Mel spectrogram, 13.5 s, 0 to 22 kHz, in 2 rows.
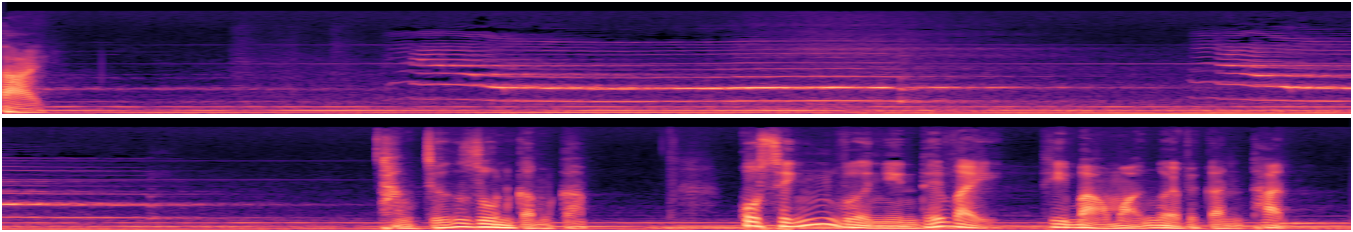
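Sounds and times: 
low steady hum: 0:00.0 - 0:13.4
cat meowing: 0:01.9 - 0:05.0, 0:05.9 - 0:07.8
speech: 0:08.9 - 0:09.8, 0:10.4 - 0:13.4.

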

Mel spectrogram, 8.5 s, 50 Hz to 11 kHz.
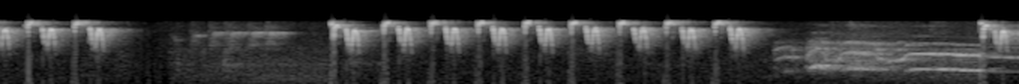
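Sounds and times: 
Bar-winged prinia singing sharp descending high notes: 0:00.0 - 0:01.2, 0:02.0 - 0:06.5, 0:08.2 - 0:08.4.

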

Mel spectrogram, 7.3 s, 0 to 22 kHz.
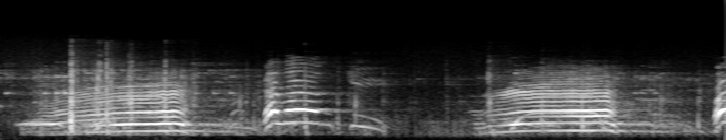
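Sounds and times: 
herd of cows mooing while lining up in a row: 0:00.2 - 0:02.6, 0:04.8 - 0:07.1.

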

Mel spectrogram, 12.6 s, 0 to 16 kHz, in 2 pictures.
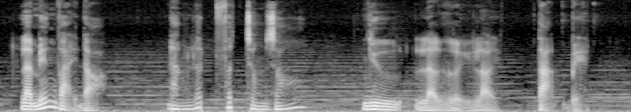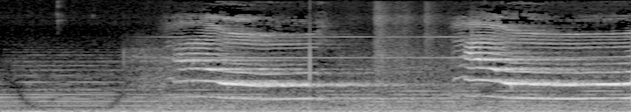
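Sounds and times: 
speech: 0:00.2 - 0:01.1, 0:01.7 - 0:06.0
black cat meowing: 0:08.0 - 0:10.0, 0:10.8 - 0:12.6.

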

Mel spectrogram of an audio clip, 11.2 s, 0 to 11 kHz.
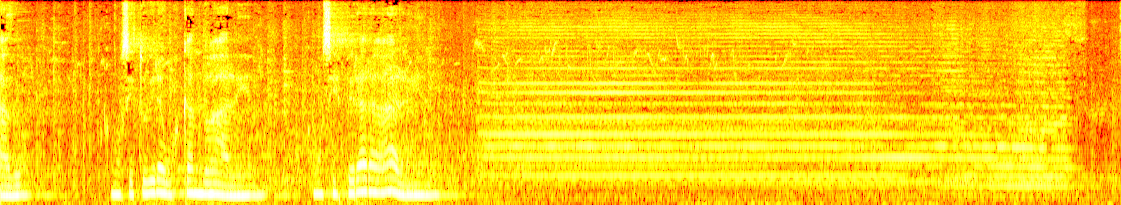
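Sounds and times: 
rumbling rail noise of a train at a station: 0:00.0 - 0:11.1
speech: 0:00.1 - 0:00.4, 0:01.1 - 0:04.5
train horn at a station: 0:04.7 - 0:11.1.

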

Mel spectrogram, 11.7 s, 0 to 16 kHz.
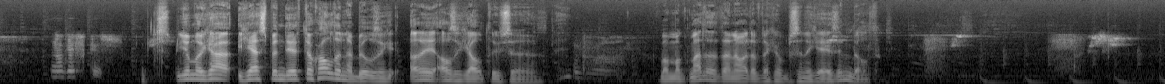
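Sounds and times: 
faint low sounds: 0:00.0 - 0:11.6
speech: 0:00.5 - 0:05.5, 0:06.6 - 0:09.0
small pet bird chirping at home: 0:09.2 - 0:11.5.

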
